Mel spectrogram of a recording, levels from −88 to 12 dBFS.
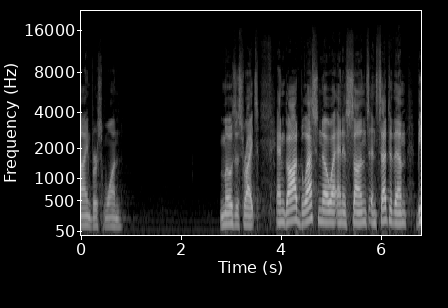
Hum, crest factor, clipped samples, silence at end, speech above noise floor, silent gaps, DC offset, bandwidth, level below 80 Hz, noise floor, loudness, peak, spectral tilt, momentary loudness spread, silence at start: none; 22 dB; under 0.1%; 0 s; 52 dB; none; under 0.1%; 15 kHz; -70 dBFS; -75 dBFS; -23 LUFS; -4 dBFS; -5 dB/octave; 15 LU; 0 s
